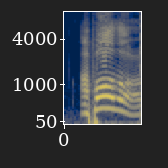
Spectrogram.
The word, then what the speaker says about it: apodo: How do you say nickname in Spanish? Apodo. Okay. – Apollo? – I was like, you say Apollo? – I was gonna like shoot. Apodo. Apodo. Okay.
